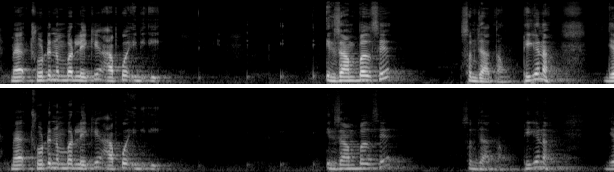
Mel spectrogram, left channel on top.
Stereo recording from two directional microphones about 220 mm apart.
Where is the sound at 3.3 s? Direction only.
40° left (ahead or behind).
